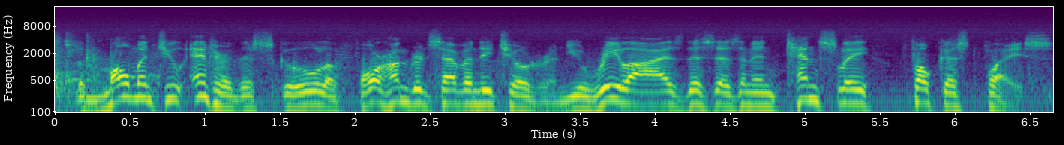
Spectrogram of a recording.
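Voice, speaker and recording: With music in the background, a man at a fairly high pitch speaks at a moderate pace, his pitch swinging very widely in a dry sound with no echo. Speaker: documentary narrator / news reporter. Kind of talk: TV news documentary narration.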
